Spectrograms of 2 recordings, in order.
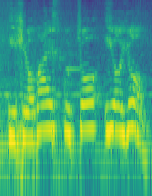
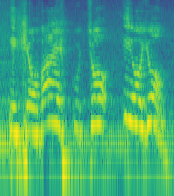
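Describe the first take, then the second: No difference in how they are said.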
